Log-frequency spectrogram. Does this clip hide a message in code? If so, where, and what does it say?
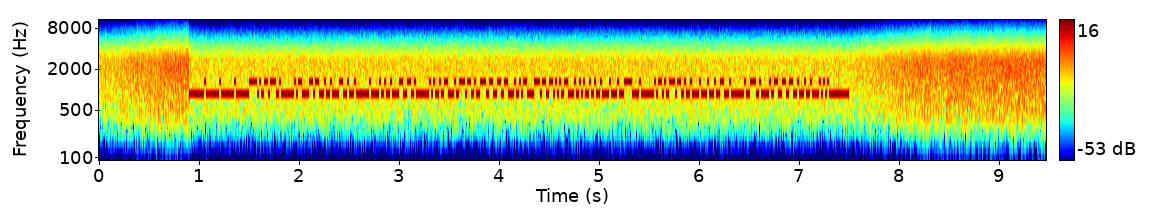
Yes: RTTY (50 baud, 450 Hz shift) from 0.9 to 7.5 s, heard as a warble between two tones, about 1110 Hz centre, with radio static. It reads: BL0K8FC AICB RCF19D 12AKIP6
